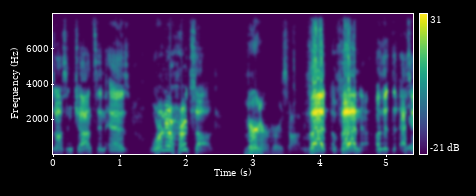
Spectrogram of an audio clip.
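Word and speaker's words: Werner Herzog: Johnson as wner Herzog Verner Herzog Vera as pronouncing we yeah we got to do that Germanic pronunciation Vera hell flawless flawless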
